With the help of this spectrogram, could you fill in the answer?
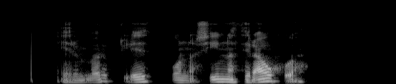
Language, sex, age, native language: Icelandic, male, 30-39, Icelandic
